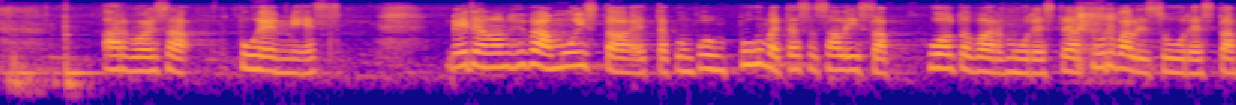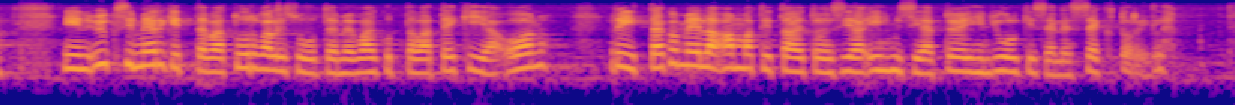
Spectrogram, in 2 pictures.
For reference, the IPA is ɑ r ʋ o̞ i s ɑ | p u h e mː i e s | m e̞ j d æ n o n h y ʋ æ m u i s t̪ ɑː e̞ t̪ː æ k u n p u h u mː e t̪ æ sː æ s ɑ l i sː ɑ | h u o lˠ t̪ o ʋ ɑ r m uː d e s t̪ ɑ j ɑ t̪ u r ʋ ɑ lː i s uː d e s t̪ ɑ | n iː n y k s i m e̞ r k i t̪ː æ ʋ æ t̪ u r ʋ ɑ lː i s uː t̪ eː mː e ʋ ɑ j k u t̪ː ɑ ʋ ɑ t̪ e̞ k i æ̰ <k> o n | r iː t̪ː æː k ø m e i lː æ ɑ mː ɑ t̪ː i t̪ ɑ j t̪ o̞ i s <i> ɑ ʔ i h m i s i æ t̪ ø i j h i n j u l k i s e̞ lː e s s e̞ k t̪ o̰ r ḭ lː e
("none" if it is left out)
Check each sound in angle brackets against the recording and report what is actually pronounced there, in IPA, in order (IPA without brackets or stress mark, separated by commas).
ʔ, i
